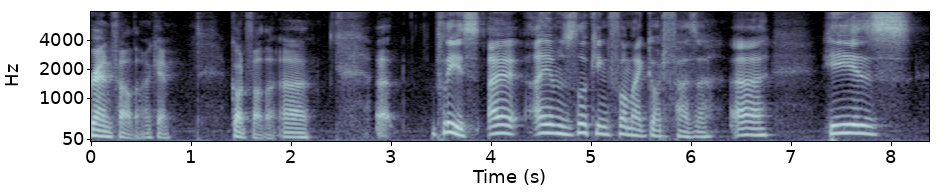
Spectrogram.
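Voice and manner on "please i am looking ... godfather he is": tearful character voice, much higher. In the told scene, Olga begs a police officer, with a tearful plea. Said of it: "Little tear comes down the face".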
